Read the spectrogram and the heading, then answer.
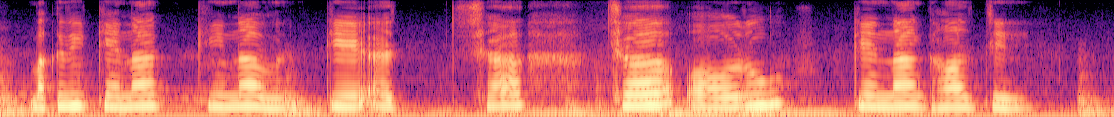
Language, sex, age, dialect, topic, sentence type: Maithili, female, 25-30, Angika, agriculture, question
